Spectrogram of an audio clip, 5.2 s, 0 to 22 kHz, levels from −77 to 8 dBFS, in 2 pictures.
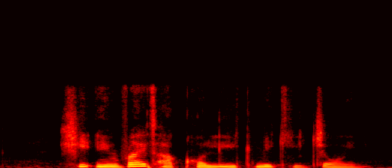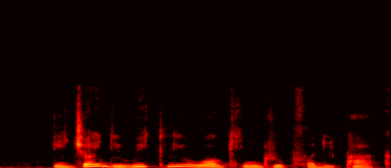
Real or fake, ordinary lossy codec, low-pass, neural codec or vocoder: fake; none; 10.8 kHz; codec, 24 kHz, 3 kbps, HILCodec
